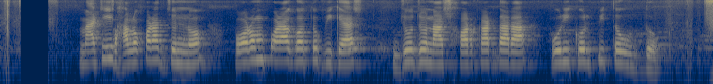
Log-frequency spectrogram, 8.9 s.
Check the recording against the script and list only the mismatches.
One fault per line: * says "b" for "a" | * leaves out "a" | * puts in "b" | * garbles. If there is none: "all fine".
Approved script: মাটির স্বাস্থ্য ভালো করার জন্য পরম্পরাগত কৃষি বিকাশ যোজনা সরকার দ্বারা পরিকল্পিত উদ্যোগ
* leaves out "স্বাস্থ্য"
* leaves out "কৃষি"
